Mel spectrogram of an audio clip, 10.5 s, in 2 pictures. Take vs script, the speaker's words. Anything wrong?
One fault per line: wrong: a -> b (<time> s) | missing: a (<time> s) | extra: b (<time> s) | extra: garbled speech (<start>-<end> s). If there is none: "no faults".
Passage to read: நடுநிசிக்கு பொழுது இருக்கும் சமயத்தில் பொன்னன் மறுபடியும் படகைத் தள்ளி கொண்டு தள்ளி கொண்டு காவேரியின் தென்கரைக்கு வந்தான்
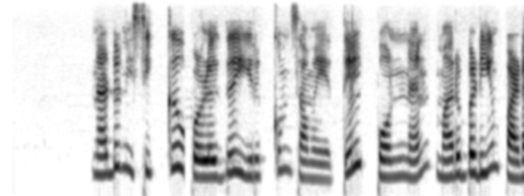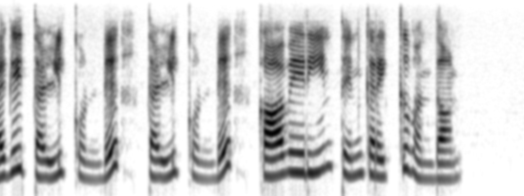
no faults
